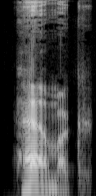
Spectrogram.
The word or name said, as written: hammock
